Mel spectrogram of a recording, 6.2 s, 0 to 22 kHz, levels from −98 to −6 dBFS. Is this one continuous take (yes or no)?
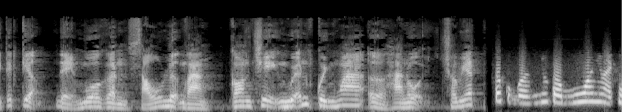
no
